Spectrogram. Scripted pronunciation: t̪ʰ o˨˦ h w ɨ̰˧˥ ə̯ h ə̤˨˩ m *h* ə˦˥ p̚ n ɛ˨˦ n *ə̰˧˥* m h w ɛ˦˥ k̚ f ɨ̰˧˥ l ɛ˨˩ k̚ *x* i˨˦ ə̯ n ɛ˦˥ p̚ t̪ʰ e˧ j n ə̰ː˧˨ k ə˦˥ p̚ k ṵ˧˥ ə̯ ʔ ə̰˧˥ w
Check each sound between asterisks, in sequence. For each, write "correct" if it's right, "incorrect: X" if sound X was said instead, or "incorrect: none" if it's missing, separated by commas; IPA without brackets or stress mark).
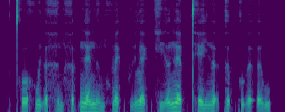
correct, incorrect: ə̤˨˩, correct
